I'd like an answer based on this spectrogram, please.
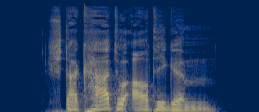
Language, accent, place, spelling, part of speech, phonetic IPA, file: German, Germany, Berlin, staccatoartigem, adjective, [ʃtaˈkaːtoˌʔaːɐ̯tɪɡəm], De-staccatoartigem.ogg
- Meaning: strong dative masculine/neuter singular of staccatoartig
